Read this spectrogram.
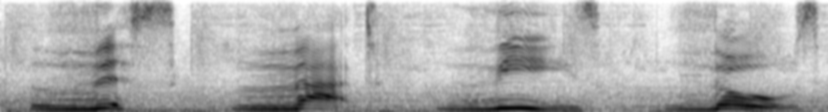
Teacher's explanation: You're making the TH sound with a vibration in your throat.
